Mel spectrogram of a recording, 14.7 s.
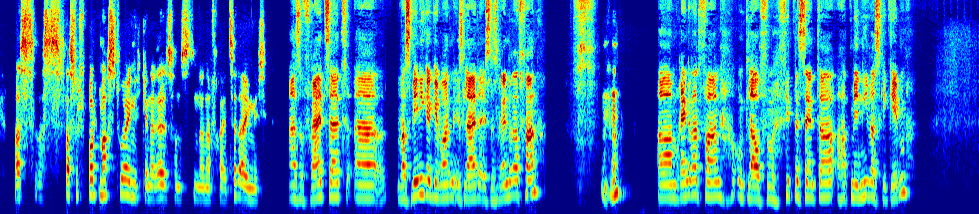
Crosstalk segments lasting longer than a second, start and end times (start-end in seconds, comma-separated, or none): none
